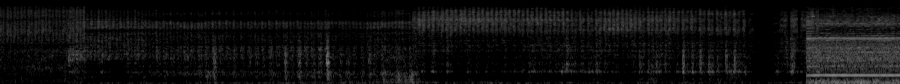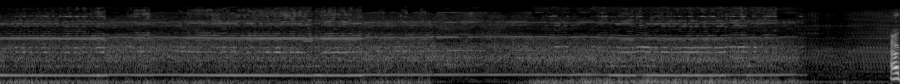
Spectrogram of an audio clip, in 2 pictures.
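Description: Faint hand-sanding of a hardened steel blade with a sandpaper pad. About eight seconds in, a handheld rotary tool starts and runs at a steady high whine for about nine seconds while cleaning up the blade.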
